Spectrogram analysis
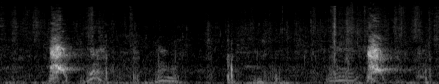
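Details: Welsh Corgis, one of eight, out on an autumn mountain hike; two short sharp barks about three seconds apart, with a person calling the dogs in Korean and footsteps between.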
